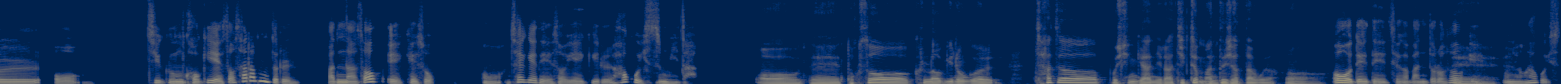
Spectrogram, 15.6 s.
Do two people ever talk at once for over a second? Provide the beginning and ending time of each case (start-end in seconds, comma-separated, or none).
none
